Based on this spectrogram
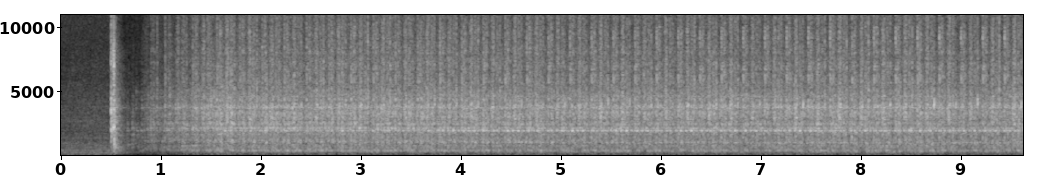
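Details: Lowe's 1442 mower, 14 hp engine, carburetor reattached, plug in, both chokes on, spark confirmed: a click, then steady fast chugging cranking that never catches. Fluid comes out.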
